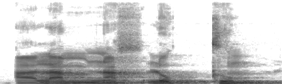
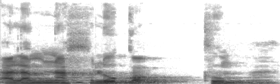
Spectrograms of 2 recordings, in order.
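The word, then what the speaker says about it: أَلَمْ نَخْلُقْكُمْ: dalam ee huruf setelahnya Jadi dibacanya alam naklukkum langsung ke Kaf alam naklukkum bukan dibaca alam nakluqum jadi langsung ke Kaf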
